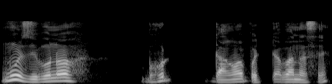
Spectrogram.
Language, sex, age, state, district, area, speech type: Assamese, male, 18-30, Assam, Dhemaji, rural, spontaneous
